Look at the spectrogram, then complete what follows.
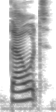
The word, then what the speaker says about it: doubt: is a weird word doubt why is there a b in there what who decided there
